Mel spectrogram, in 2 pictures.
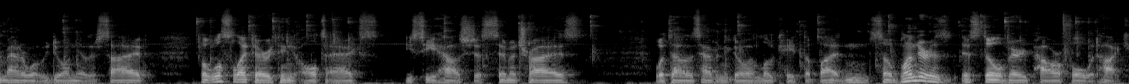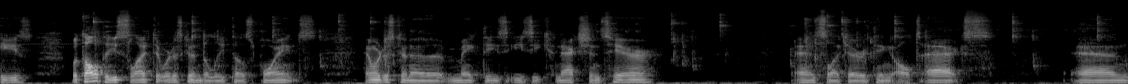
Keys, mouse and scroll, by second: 0.6 KP_Enter, 1.1 middle click, 1.9 a, 2.7 alt+x, 3.3 alt+z, 3.8 middle click, 4.4 shift+middle click, 4.8 scroll up 1, 5.1 1, 5.5 click, 5.9 ctrl+click, 6.5 click, 6.6 shift+click, 7.3 click, 7.4 ctrl+click, 8.1 click, 8.1 shift+click, 8.8 click, 9.0 ctrl+click, 9.6 click, 9.8 ctrl+click, 10.1 ctrl+x, 10.7 ctrl+x, 10.9 z, 12.2 x, 12.7 click, 13.1 shift+click, 13.2 shift+middle click, 13.8 click, 13.9 shift+click, 14.5 click, 14.6 alt+click, 14.9 alt+m, 15.3 click, 15.8 middle click, 17.1 click, 17.3 shift+click, 18.0 shift+r, 19.2 r, 19.5 alt+a, 19.7 alt+x, 20.0 scroll down 2, 20.3 shift+middle click, 20.5 middle click, 21.3 shift+middle click, 21.7 middle click, 22.0 click, 22.2 shift+click.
